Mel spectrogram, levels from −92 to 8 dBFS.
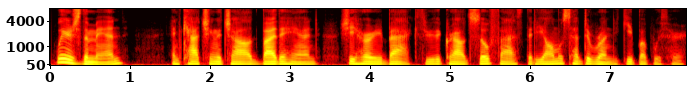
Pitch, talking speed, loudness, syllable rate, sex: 105 Hz, 225 wpm, -20 LUFS, 4.8 syllables/s, male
